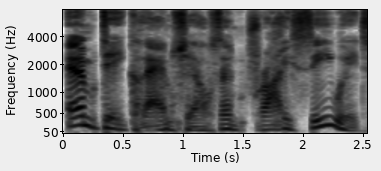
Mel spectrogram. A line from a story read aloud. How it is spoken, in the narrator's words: snorted Sea Catch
